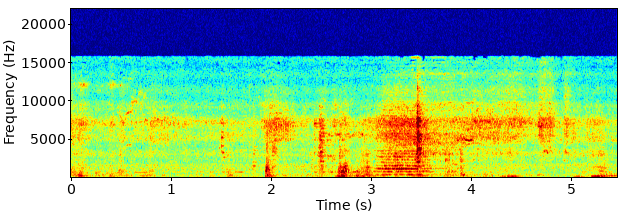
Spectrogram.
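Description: Moving commuter train heard from inside the carriage: steady running rumble with sharp wheel knocks over rail joints about two seconds in, and a brief pitched tone a second later.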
